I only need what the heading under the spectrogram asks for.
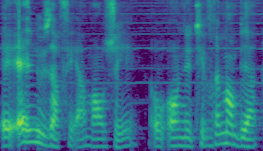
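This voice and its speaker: A woman in her nineties from Lorraine in France, recounting family memories in an oral history interview, telling her story haltingly with many restarts. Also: deep voice, warm tone. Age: 90s.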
